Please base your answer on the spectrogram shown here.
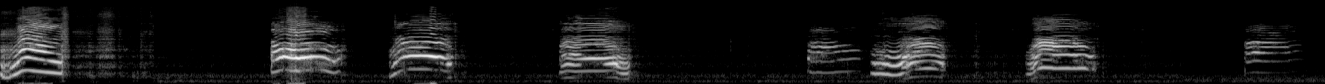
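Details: Cats meowing in a quiet room: a series of about eight varied meows, some short and chirpy, others longer with a rise and fall, separated by brief silences.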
